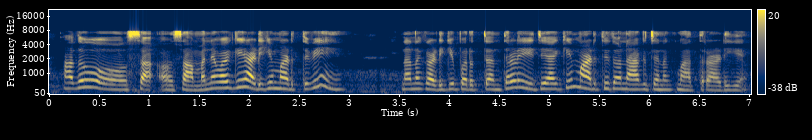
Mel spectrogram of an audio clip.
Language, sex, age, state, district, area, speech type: Kannada, female, 18-30, Karnataka, Bidar, urban, spontaneous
